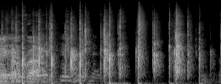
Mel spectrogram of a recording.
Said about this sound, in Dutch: Goed dan, Klein applaus.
